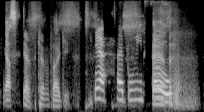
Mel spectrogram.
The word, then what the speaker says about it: Feige: Yeah, would you The series was produced by Kevin Feige. I believe that's how you say his name. Yes. Yes, Kevin Feige.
